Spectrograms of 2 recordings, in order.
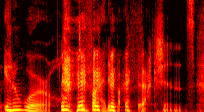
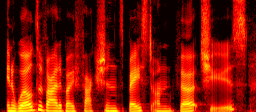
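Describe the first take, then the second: First: Higher, dramatic trailer narrator; movie trailer voice. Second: Said in the usual way. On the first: Shown as a demonstration. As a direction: announce it like an epic film trailer. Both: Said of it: "it reads like a, a movie trailer".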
